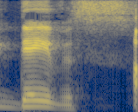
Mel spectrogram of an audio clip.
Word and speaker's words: Davies: Is it Davis or Davies? – It's spelled Davies, but they always say Davis.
